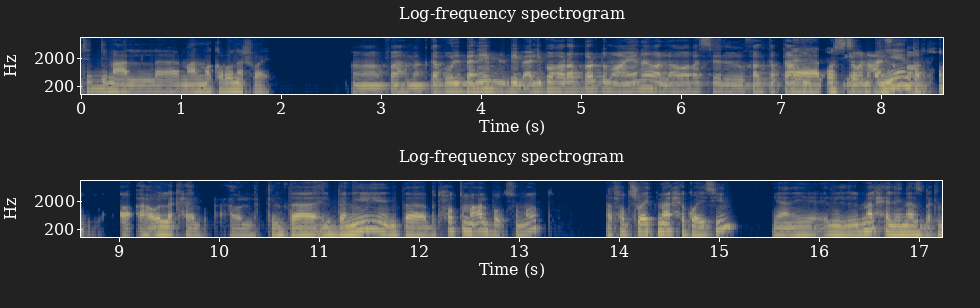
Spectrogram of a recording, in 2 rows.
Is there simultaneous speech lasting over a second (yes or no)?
yes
